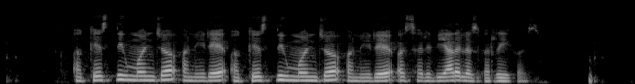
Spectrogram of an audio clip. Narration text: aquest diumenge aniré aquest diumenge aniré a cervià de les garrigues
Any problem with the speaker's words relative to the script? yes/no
no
